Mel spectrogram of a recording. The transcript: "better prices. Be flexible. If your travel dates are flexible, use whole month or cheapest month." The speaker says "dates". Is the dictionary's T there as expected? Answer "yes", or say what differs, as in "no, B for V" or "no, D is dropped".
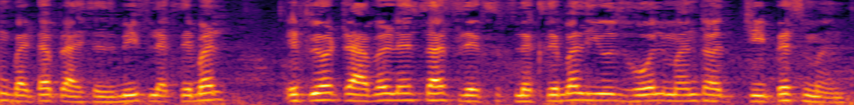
no, S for T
